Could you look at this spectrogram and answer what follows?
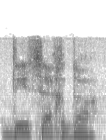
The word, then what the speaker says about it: Düsseldorf: Es que Düsseldorf lleva la Düsseldorf, que se escribe, lleva dos puntos en la U. Y entonces dice Düsseldorf.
